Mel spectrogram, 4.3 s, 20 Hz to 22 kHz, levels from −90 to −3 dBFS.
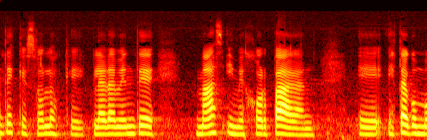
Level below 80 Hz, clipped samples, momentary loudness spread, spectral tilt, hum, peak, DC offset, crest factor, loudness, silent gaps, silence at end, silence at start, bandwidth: -54 dBFS; under 0.1%; 13 LU; -5 dB/octave; none; 0 dBFS; under 0.1%; 20 dB; -20 LUFS; none; 0 s; 0 s; 15.5 kHz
